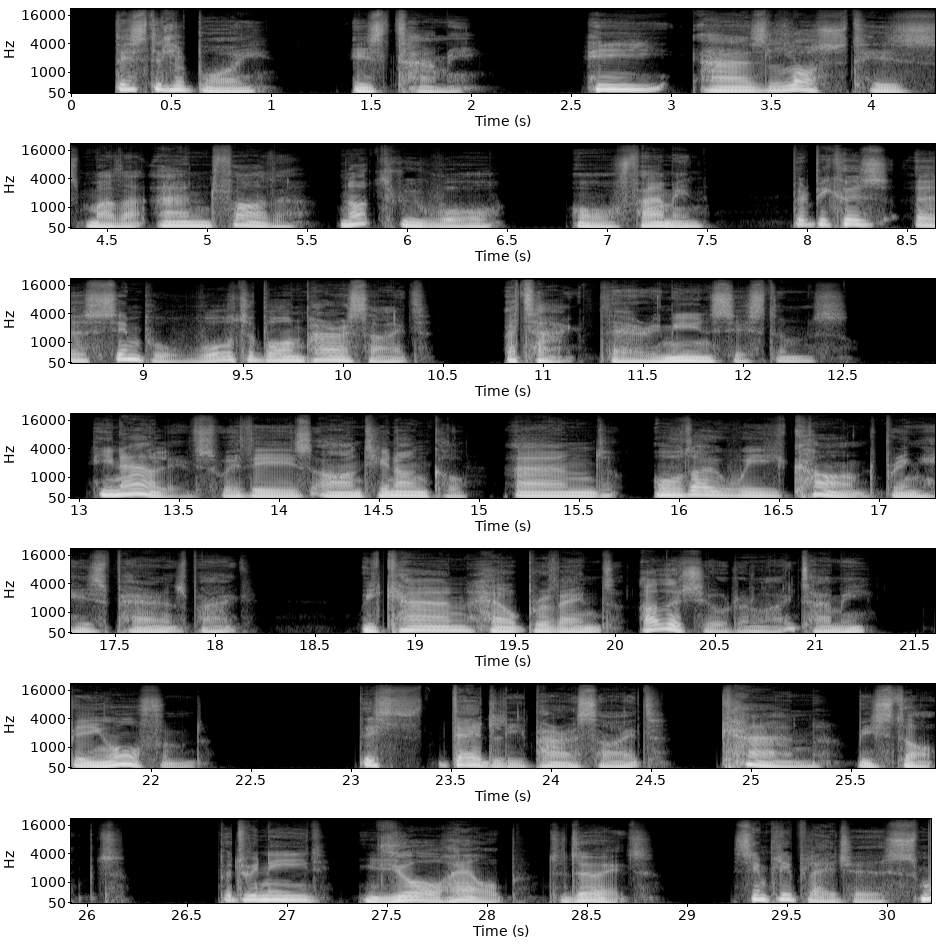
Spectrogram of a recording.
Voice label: Charity Appeal: Articulate Genuine British Voice Actor Real Person; Narration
